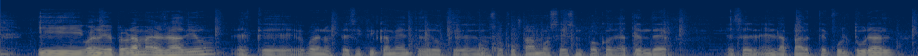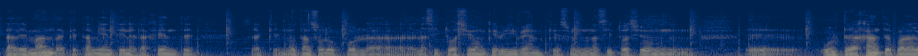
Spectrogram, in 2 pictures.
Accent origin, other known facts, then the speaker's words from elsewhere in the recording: Tucumán, Argentina; now in Buenos Aires, Argentina; De Tucumán.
